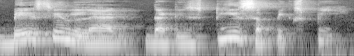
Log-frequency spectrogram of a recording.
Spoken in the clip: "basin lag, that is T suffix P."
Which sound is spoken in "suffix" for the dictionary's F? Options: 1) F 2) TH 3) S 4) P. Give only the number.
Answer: 4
